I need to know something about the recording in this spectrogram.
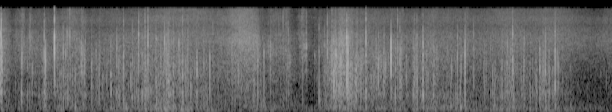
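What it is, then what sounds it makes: Heavy plastic sheet crinkling. A black heavy plastic sheet is wiped and rubbed with a yellow microfiber cloth held in the hand, producing steady, bright crinkling and crackling. The sound is mostly high-pitched, with quick sharp crackles over a dense rustle and a louder burst of rubbing near the middle before it eases off.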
